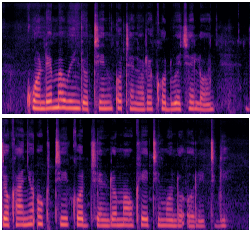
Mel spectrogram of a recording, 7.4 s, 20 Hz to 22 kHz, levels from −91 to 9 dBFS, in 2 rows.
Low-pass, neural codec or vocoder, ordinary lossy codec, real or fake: none; vocoder, 44.1 kHz, 128 mel bands, Pupu-Vocoder; none; fake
